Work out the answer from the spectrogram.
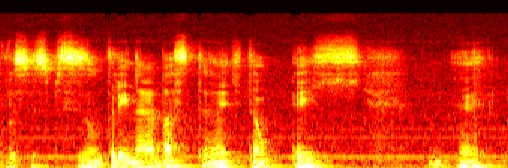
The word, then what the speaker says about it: ich: Tiulidaman, que é o som do CH que a gente reconhece então na palavra ich, né? Ich, eu, em alemão. Esse som, né, esse ich, a gente não tem no português, é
